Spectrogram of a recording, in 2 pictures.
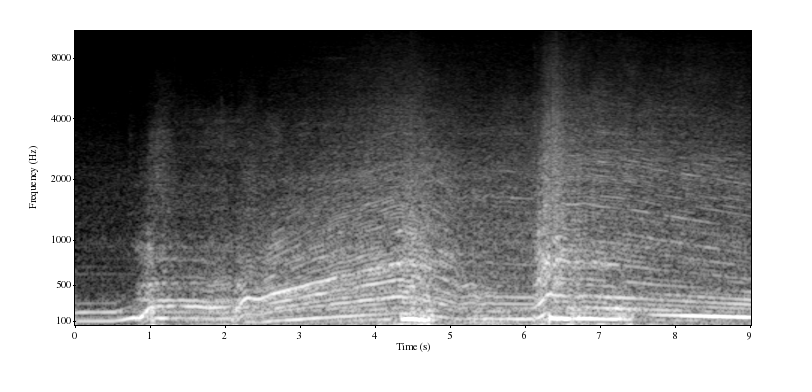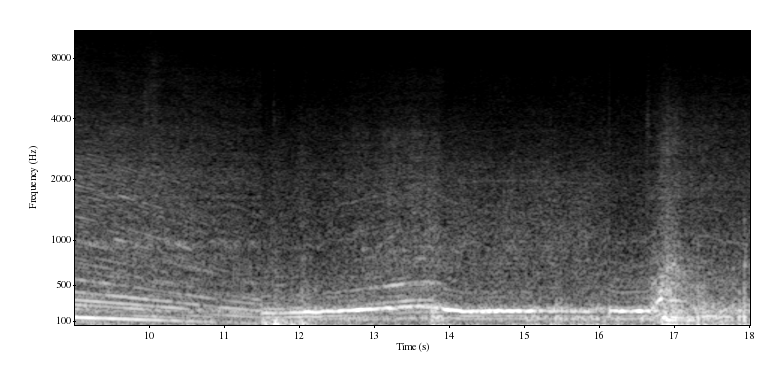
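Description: A car engine crackles and pops on the overrun.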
